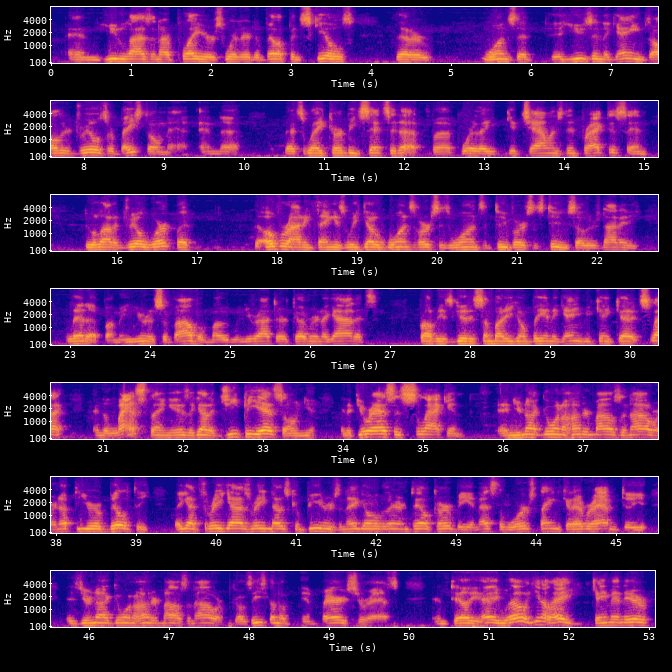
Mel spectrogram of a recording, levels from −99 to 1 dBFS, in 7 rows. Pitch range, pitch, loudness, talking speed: 125-140 Hz, 130 Hz, -22 LUFS, 200 wpm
